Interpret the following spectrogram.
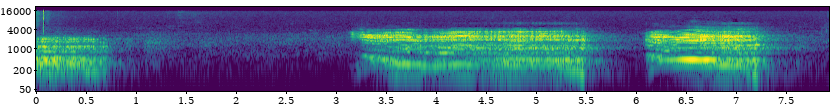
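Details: Red deer stag in rut at Parc Sainte-Croix wildlife park in autumn, bellowing to attract females: three long, harmonic-rich roars, one short, then two of about two seconds each, with wavering pitch and quiet gaps between.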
